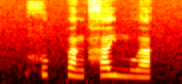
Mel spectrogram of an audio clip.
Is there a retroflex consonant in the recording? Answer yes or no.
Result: no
